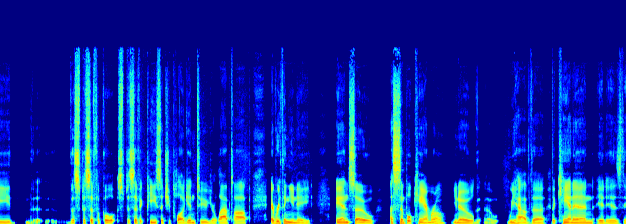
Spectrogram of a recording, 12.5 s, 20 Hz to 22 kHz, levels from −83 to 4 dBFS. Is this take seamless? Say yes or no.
no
